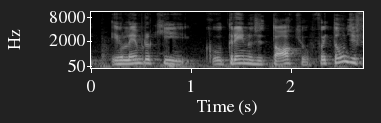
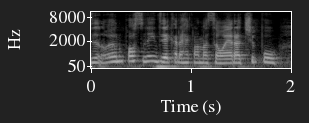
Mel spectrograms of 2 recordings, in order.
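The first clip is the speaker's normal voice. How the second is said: normal talking voice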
